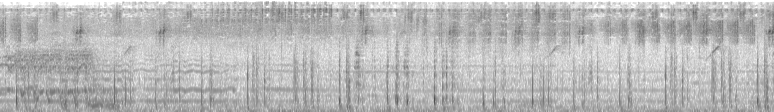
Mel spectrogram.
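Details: Farm horse giving a high, quavering whinny that descends over about a second, followed by irregular hoof clops and shuffling; a low background hum continues.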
